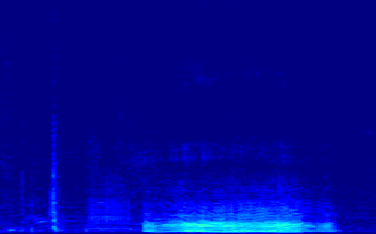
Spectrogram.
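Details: Charlie the dog snoring: a few soft clicks and breaths, then one long, steady, buzzy rattling snore lasting about two seconds before fading out.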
